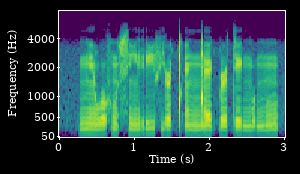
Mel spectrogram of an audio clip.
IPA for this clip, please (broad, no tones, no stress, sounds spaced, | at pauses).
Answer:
ŋ ẽ w o x ũ s ĩ r i f j ə˞ ǃʼ ɛ̃ ŋ͡ǃ ɛ k͡p ə˞ t e ŋ͡m o ŋ͡m ũ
